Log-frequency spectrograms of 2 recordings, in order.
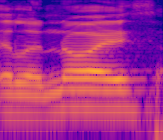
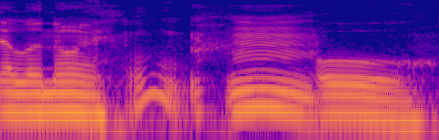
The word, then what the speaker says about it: Illinois: from chicago out west illinois uh roaches wow someone who looks like a roach um oh look at they started oh we're only people from our west pronounce the s in illinois nope that educator is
